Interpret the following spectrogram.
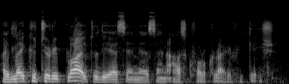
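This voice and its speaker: A man with a creaky, slightly mellow and somewhat rough voice teaches an English lesson. He explains situations slowly and lifts his pitch whenever he reads out example phrases.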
